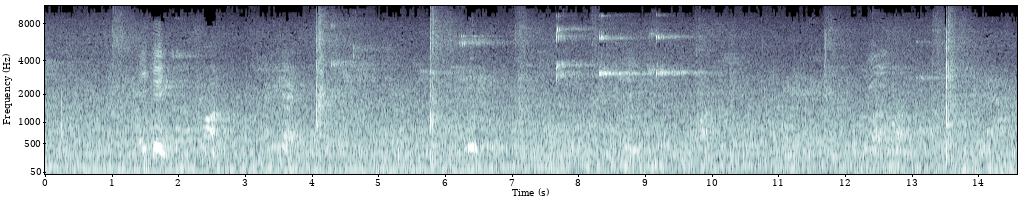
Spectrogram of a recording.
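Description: A racket sharply strikes a shuttlecock in a large echoing hall.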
